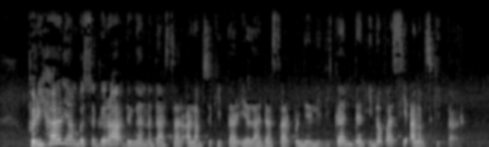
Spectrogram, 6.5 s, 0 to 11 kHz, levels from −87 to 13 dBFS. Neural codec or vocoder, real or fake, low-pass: none; real; 9.9 kHz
